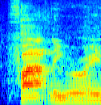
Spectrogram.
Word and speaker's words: Fauntleroy: me your last name finally Roy man I know it's kind of hard to pronounce it's like a mixture like French and some other stuff in there but yeah finally worried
